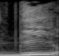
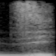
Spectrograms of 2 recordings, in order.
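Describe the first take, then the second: First: The d is plain, with no buzz after it. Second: The d is followed by a dz buzz. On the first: The speaker calls it wrong. "On dit pas" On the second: The speaker calls it right. "on dit"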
